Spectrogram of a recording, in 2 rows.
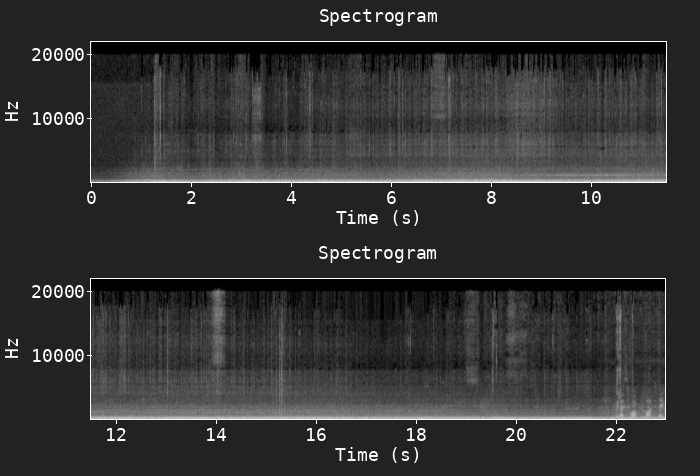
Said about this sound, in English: We're landing on runway 26L, 26 Lima, here in Las Vegas.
